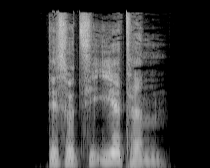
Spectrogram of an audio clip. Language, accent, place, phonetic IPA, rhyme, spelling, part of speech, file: German, Germany, Berlin, [dɪsot͡siˈʔiːɐ̯təm], -iːɐ̯təm, dissoziiertem, adjective, De-dissoziiertem.ogg
- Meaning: strong dative masculine/neuter singular of dissoziiert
